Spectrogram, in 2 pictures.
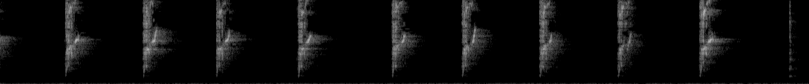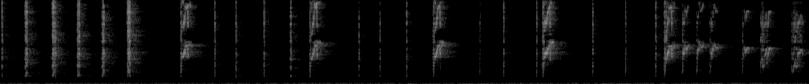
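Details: Pacific parrotlet, a pet bird, chirping: eight loud, evenly spaced downward-sliding chirps about every two-thirds of a second, then a rapid chatter of softer ticking chirps, low hum in the background.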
